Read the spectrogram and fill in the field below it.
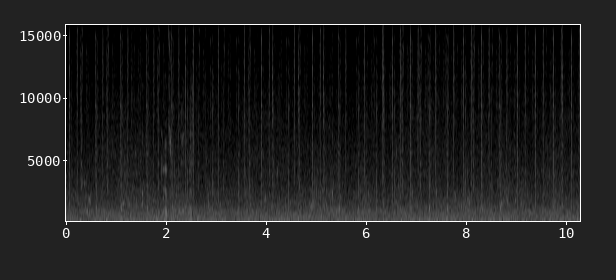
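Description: Wind blows steadily through a snowstorm.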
